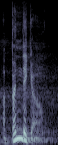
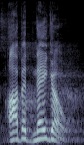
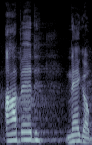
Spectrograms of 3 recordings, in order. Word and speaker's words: Abednego: By the way, when I was a kid, I was taught to pronounce it Abednego. That's not how it's spelled. It's Abednego.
